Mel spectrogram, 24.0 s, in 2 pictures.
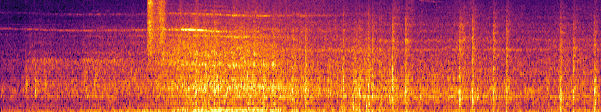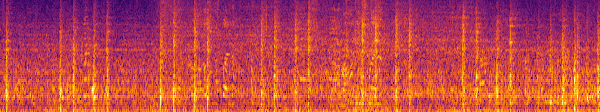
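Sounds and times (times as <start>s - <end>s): train rumble: 0.0s - 24.0s
train wheels clattering over rails: 15.1s - 24.0s.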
